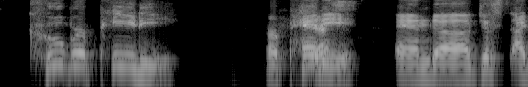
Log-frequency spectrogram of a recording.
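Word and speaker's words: Coober Pedy: And I ran into a place called Coober Petty or Petty. Yes. And I dropped the little guy. You pronounce it right the first time.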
